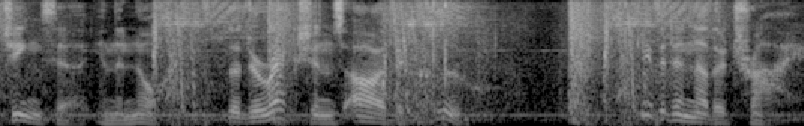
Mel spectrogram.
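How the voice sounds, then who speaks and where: A man voicing a figure in a game who recites a puzzle riddle in a measured way. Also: on the low side, wildly swooping pitch, heavy background noise. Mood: calm reciting. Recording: game audio over loud music. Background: loud game music.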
